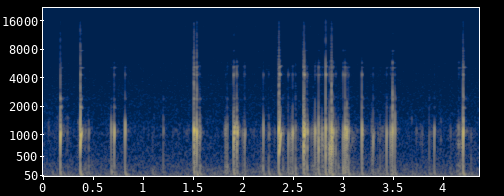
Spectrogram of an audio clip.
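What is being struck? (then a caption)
Glass dish tapped with a stone roller. A jade face roller with a green stone roller and metal handle is rolled and tapped across an empty, shallow, round, clear patterned glass dish lying on a cutting mat. The result is a quick, irregular series of sharp glassy clinks with a mid-pitched ring that dies away almost at once, with bright edges on the harder taps and quiet gaps between them.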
